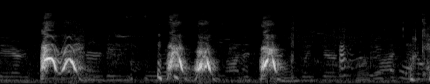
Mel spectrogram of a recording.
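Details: Little female dog barking at a very big, indifferent Clydesdale horse, trying to assert herself as the alpha animal; sharp, double-peaked barks in quick bursts, some paired, with short gaps and faint softer yelps between.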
